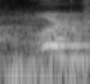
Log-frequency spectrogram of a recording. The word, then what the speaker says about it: Wurtz: Next अब हम चलते हैं नेक्स्ट रिएक्शन की तरफ, that is द वुड्स reaction, ठीक है। कुछ लोग इसे वर्ड्स या वुड्स जैसे पढ़ते हैं तो प्रोनाउंसिएशन थोड़ा है, इंग्लिश नेम है।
